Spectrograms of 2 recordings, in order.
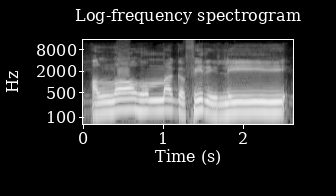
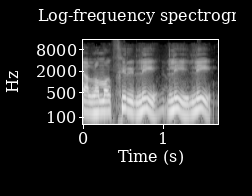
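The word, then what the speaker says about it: اللهم اغفر لي: যেমন এখানে লি টান দিব। লি শব্দের অর্থ হে আল্লাহ আপনি মাফ করুন কাকে? লি আমাকে। আল্লাহুম্মাগফিরলি লি যখন টান দিব তখন দুইটি অক্ষর আদি হবে। যদি বলি আল্লাহফলি তাহলে না টান না দরকার কারণে অক্ষর তখন বাদ চলে যাবে।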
